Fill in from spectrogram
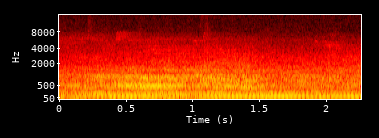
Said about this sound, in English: Yeah, I don't know that my, whoops, you can hear the helicopter.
